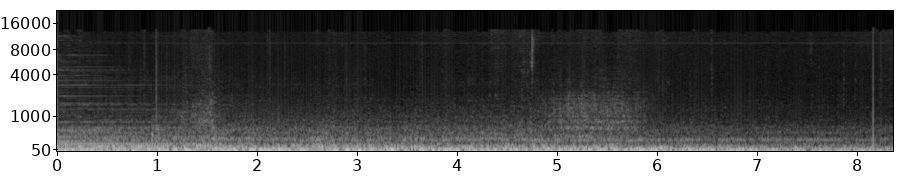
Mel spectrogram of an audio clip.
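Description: Steady low rumble of a car's engine and tyres on a snowy road, heard from inside the recording car's cabin.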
